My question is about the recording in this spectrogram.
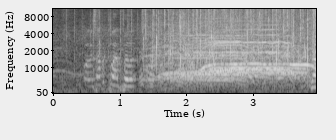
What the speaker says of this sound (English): let's have a clap for that.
